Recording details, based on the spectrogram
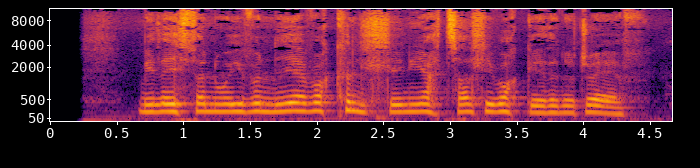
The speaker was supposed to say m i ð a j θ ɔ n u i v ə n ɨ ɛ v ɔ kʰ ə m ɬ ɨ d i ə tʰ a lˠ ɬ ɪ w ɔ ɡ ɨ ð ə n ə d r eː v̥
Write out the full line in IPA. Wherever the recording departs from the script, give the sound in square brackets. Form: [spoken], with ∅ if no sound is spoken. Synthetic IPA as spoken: m i ð [e] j θ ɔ n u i v ə n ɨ ɛ v ɔ kʰ ə [n] ɬ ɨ [n] i [a] tʰ a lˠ ɬ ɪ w ɔ ɡ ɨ ð ə n ə d r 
